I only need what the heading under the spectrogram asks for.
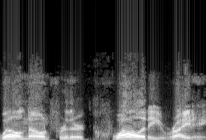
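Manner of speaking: heavy, dripping, laid-on sarcasm. Introducing a website before picking apart its article, with heavy sarcasm. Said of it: "I say that with as much sarcasm as I can muster".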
